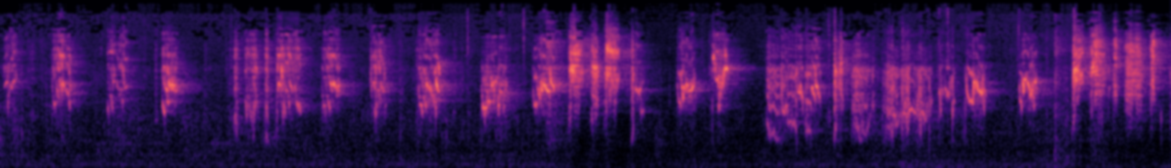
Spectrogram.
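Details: Budgerigars chirping: dense, continuous bursts of bright, scratchy chirps and squawks, each lasting a fraction of a second and repeated almost without pause, with several birds overlapping.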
